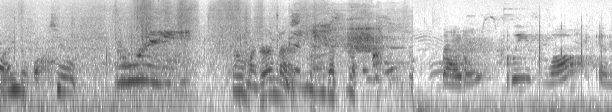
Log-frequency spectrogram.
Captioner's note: laughing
